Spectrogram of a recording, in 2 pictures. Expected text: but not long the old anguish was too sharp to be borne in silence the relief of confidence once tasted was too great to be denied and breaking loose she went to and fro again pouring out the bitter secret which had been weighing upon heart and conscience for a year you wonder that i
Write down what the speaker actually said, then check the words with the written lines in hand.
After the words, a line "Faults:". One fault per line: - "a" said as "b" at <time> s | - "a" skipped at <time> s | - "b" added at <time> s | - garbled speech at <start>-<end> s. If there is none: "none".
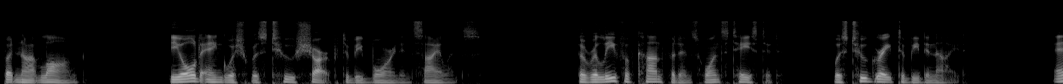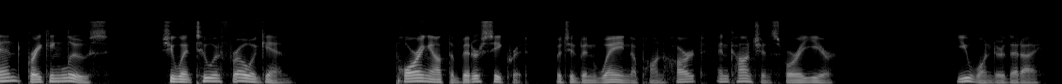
but not long the old anguish was too sharp to be borne in silence the relief of confidence once tasted was too great to be denied and breaking loose she went to and fro again pouring out the bitter secret which had been weighing upon heart and conscience for a year you wonder that i
Faults:
none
